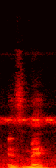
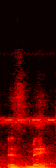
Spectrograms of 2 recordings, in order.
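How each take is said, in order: Both takes have the same delivery.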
